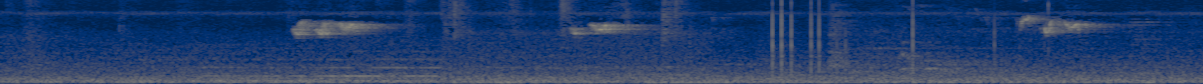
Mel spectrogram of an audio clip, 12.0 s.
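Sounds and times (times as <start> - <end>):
steady thin high whine: 0.0 - 9.0
sharp ticks: 7.7 - 8.3.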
